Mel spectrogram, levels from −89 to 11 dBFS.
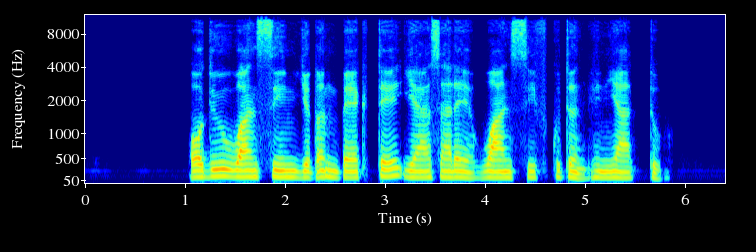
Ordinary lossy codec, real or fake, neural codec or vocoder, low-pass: Opus, 24 kbps; fake; codec, 16 kHz in and 24 kHz out, 0.4 kbps, LongCat-Audio-Codec, two codebook decoder; 10.8 kHz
